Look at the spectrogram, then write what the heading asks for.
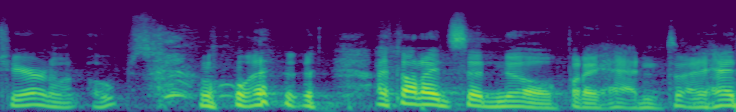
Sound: laughs

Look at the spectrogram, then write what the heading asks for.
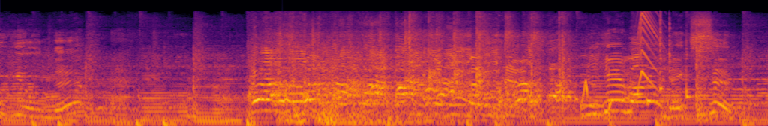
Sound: sparks real laughter

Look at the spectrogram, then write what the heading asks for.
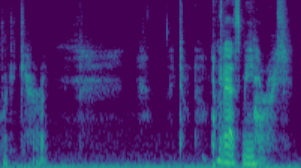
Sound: whispering

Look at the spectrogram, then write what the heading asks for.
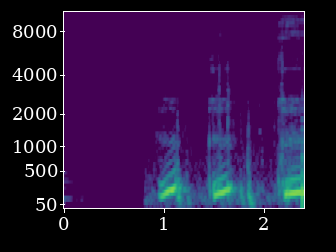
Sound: Simon grunting

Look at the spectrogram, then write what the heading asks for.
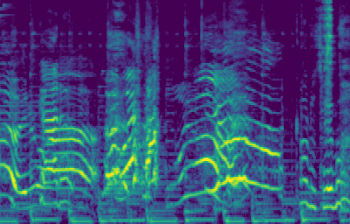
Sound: crowded A car is busy laughing

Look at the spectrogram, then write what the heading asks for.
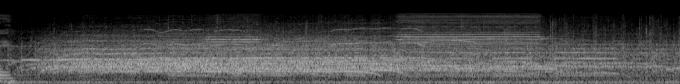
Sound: crowd applauds

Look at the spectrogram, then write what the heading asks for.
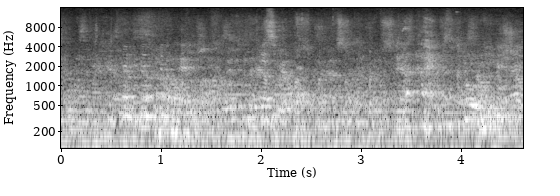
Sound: people chattering

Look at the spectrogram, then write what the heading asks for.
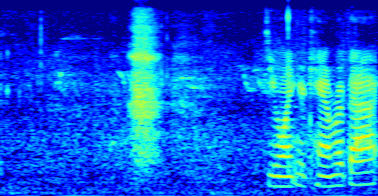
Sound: sighing

